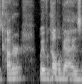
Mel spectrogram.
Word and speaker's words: Qatar: Yeah, I think most people probably say Qatar, but the I guess the proper pronunciation is Qatar.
